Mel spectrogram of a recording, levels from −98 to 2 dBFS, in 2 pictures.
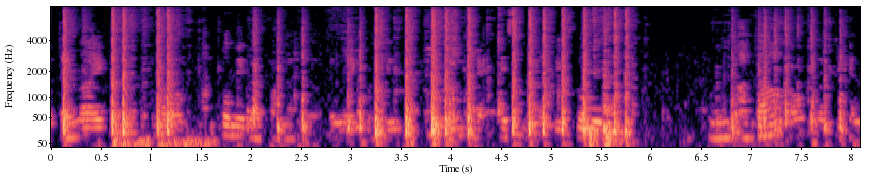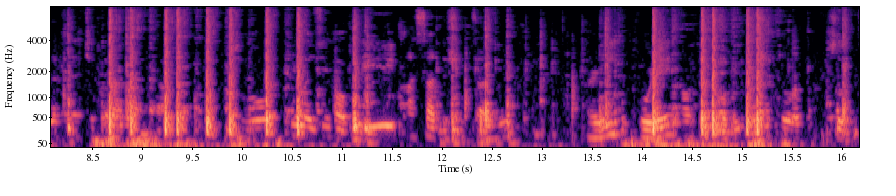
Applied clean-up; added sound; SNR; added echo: classical method Wiener filter.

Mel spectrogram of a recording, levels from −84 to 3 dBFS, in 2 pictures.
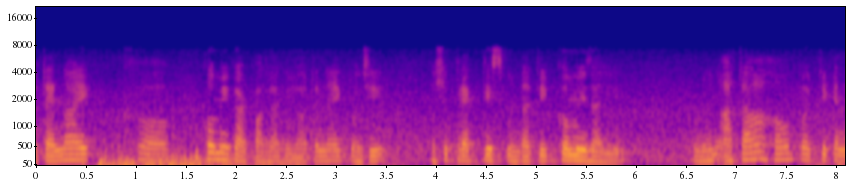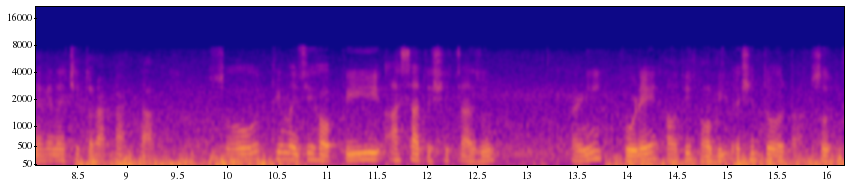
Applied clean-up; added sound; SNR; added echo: none; none; none; none.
